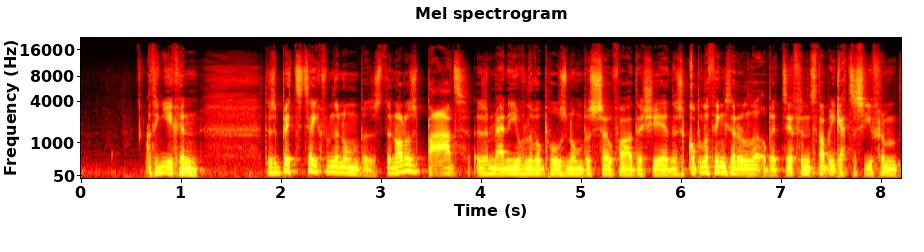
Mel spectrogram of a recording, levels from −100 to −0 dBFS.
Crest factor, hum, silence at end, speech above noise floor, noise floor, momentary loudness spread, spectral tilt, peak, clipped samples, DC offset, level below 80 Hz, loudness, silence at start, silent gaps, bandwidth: 18 dB; none; 0 s; 33 dB; -55 dBFS; 8 LU; -5 dB/octave; -4 dBFS; under 0.1%; under 0.1%; -50 dBFS; -22 LUFS; 0.65 s; none; 18.5 kHz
